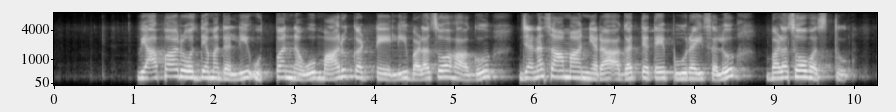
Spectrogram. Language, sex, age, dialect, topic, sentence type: Kannada, female, 41-45, Mysore Kannada, agriculture, statement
